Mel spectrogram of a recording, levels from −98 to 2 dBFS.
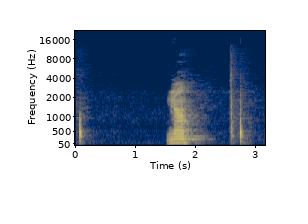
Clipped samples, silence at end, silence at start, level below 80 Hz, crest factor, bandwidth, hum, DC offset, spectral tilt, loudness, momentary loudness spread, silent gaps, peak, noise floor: under 0.1%; 0.35 s; 0.1 s; -66 dBFS; 24 dB; 13.5 kHz; none; under 0.1%; -5 dB/octave; -21 LUFS; 20 LU; none; 0 dBFS; -78 dBFS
